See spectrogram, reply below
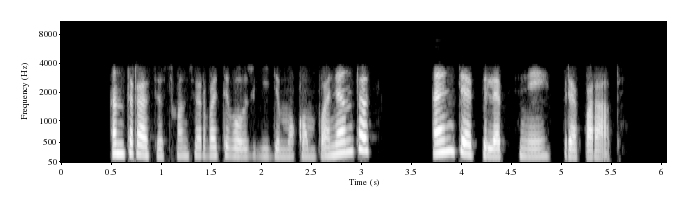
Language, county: Lithuanian, Kaunas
